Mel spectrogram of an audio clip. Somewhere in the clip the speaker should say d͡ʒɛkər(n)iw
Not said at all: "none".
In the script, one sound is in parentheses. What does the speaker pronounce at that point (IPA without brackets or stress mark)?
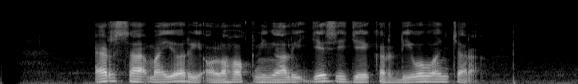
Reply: d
